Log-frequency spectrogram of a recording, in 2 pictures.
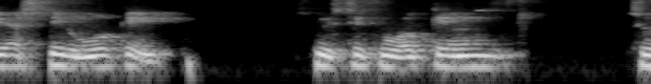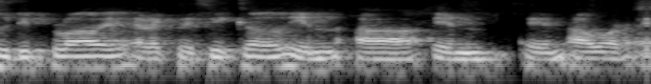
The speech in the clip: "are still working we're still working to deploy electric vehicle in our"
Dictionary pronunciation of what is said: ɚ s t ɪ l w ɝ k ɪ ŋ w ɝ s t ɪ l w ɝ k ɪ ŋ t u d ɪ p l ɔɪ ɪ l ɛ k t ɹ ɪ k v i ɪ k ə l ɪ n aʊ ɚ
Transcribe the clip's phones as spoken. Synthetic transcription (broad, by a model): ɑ s t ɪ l w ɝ k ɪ ŋ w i s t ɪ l w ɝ k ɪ ŋ t u d ɪ p l ɔɪ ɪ l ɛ k t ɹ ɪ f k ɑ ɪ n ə n ɪ n aʊ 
